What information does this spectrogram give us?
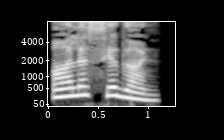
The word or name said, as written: ಆಲಸ್ಯಗಾಣ್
